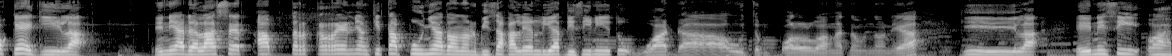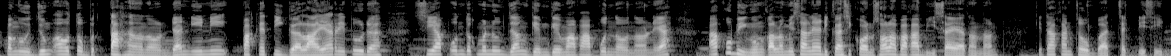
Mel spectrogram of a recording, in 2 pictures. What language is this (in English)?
Indonesian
